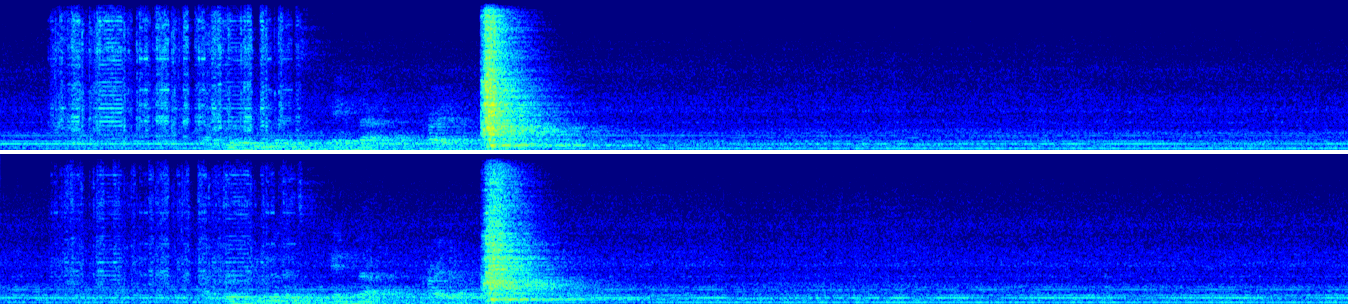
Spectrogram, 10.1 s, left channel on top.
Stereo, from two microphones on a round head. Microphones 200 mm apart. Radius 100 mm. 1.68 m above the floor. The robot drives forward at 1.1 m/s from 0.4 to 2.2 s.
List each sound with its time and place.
1.5 s a man speaking: 85° right, 2 m; by 3.5 s 65° right (ahead or behind), 2.5 m
3.6 s tape being pulled: 65° left (ahead or behind), 1.1 m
